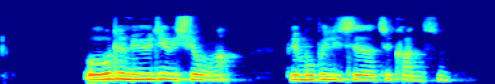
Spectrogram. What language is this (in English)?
Danish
